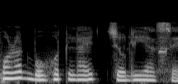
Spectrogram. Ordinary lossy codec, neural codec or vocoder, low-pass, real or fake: none; none; 7.2 kHz; real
